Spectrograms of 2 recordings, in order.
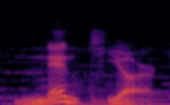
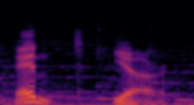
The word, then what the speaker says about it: Nentyarch: this and this is Nar two syllables emphasis on the first one Nar the narch was the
